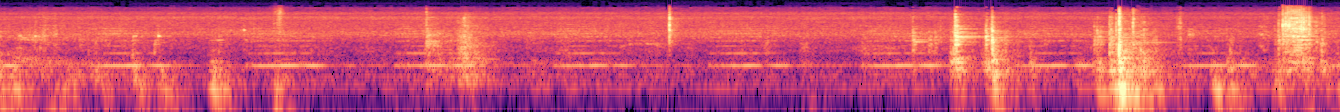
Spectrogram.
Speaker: Okay, Guys, I'm sure you guys can hear that in the background. What that is his compressor is got some sort of valve or something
